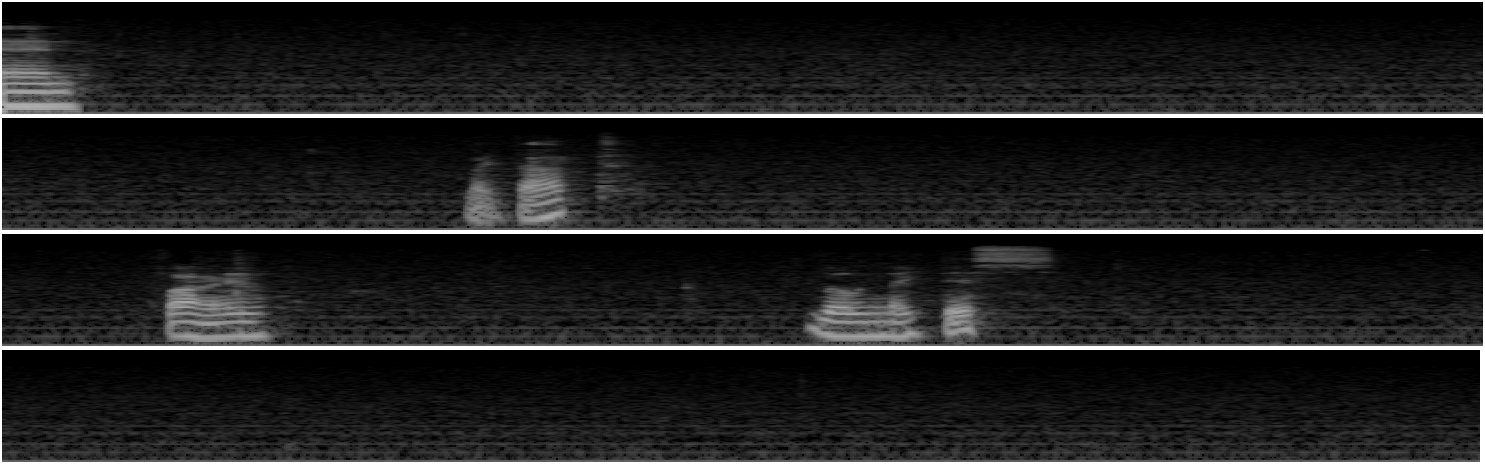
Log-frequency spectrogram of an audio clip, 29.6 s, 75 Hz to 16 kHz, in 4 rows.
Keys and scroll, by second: 0.0-4.9 typing, 6.7 s, 7.7 s, 8.8 w, 11.1 s, 11.7 s, 15.4-22.9 typing, 25.2-26.1 typing.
